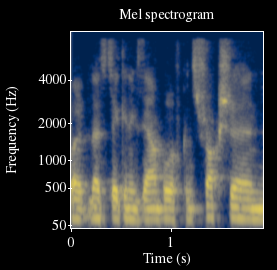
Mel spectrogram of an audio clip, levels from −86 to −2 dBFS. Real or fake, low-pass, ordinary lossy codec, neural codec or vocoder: fake; 7.2 kHz; MP3, 64 kbps; codec, 16 kHz, 6 kbps, DAC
